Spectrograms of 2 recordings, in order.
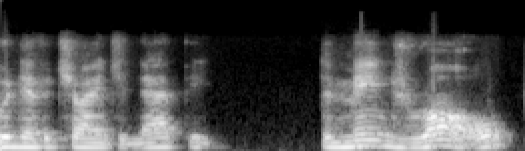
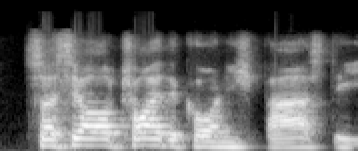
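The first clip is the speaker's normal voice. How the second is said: usual speaking voice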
